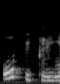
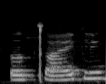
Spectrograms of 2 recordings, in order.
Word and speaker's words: Upcycling: É a Upclean, é isso, Rochelle? Falei certo? Upclean, de mãe para filha? Pronunciei corretamente? Como que pronuncia? Me ajuda? Upcycling de mãe para filha.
